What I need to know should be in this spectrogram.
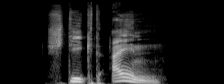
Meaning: second-person plural preterite of einsteigen
- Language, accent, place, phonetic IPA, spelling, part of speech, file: German, Germany, Berlin, [ˌʃtiːkt ˈaɪ̯n], stiegt ein, verb, De-stiegt ein.ogg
